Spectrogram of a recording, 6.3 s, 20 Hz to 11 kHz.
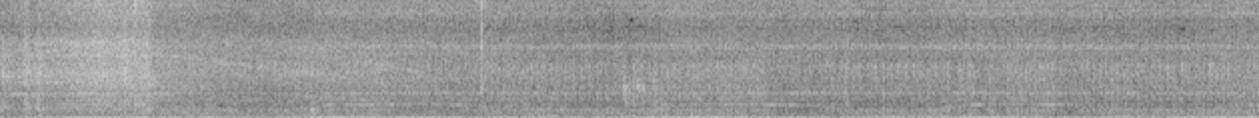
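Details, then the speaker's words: Boat engine with Holley Sniper EFI, hot restart, idle set to 20 percent: low idle rumble swelling and sagging about every second, running lean at start-up before swinging rich; surging idle from lean mixture. "it's a little bit surging that's real lean on start up there for a little bit"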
